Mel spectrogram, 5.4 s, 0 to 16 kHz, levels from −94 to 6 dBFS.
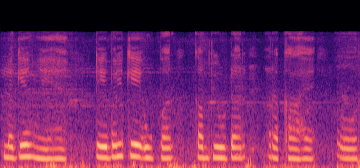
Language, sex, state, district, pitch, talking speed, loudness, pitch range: Hindi, female, Punjab, Fazilka, 230 Hz, 110 wpm, -15 LUFS, 220-250 Hz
